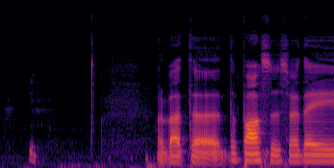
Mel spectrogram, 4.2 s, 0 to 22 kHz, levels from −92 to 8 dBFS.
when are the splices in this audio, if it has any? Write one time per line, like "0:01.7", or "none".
none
